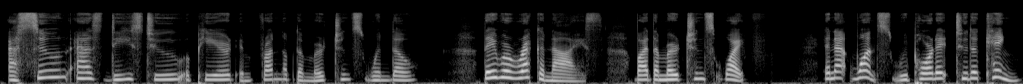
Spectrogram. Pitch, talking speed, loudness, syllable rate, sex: 230 Hz, 150 wpm, -20 LUFS, 4.5 syllables/s, female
